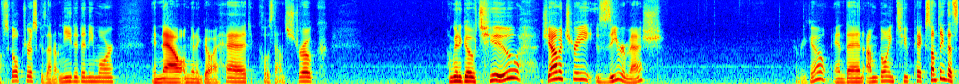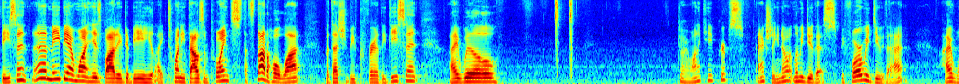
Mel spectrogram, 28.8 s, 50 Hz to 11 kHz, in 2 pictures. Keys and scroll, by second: 0.8 shift+f.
